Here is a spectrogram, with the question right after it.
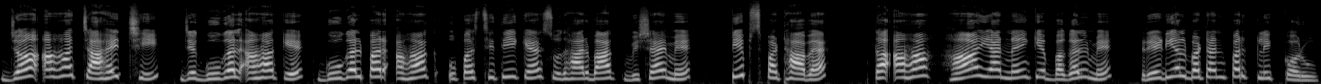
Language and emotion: Maithili, neutral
